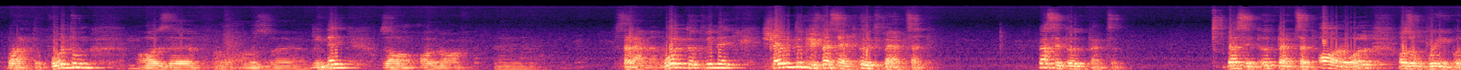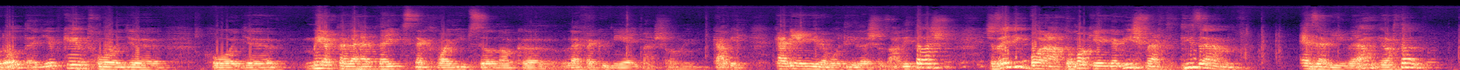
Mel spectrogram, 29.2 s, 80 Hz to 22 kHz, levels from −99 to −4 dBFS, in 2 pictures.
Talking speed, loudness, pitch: 115 wpm, -12 LUFS, 140 Hz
